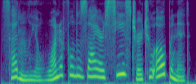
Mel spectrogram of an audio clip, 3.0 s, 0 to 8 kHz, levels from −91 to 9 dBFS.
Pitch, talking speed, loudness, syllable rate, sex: 230 Hz, 185 wpm, -15 LUFS, 6.2 syllables/s, female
